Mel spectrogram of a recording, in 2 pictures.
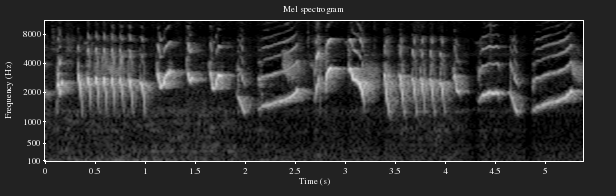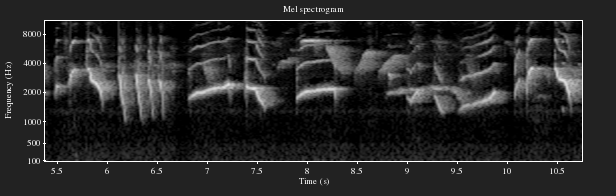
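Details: Abbott's babbler singing energetic phrases: opening trill bursts, then varied upward and downward whistled slurs with layered harmonics, repeated rapidly. Used as a therapy recording to prompt singing in other birds.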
